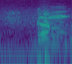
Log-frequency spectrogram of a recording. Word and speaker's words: गं: अब देखिए मैं म बोला है, गंग नहीं बोला है, गंग नहीं बोलना है, गम बोलना है, मतलब मैं उच्चारण को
